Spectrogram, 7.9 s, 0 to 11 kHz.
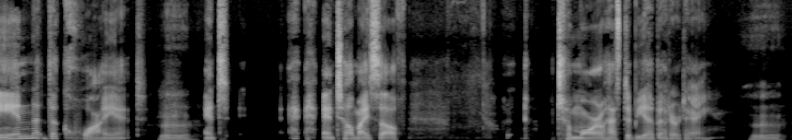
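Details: Adult male podcast host who hid his stuttering for about 35 years and still stutters; real, non-acted speech; stuttering.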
